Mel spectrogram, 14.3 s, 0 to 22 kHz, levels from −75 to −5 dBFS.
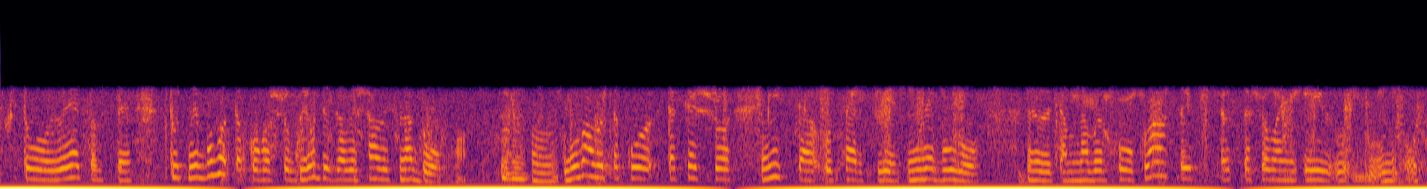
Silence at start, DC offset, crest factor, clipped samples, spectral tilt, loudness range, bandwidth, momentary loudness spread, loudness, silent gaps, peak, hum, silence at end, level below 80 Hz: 0 s; under 0.1%; 8 dB; under 0.1%; -8 dB/octave; 1 LU; 3.6 kHz; 4 LU; -23 LUFS; none; -4 dBFS; none; 0 s; -54 dBFS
